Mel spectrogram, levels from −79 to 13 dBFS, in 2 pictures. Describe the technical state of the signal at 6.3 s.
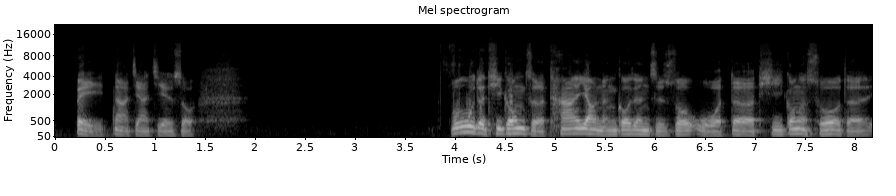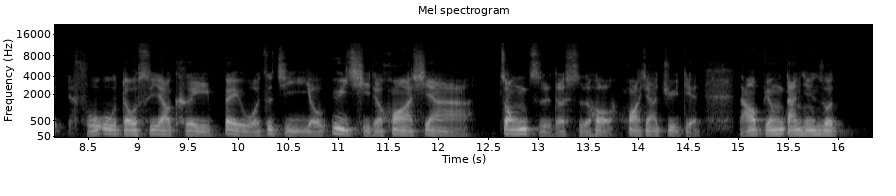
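Around 6.21 to 6.27 s the speech turns briefly rougher and grainier, with added noise, but it never drops out. This is a lost packet rebuilt from error correction: the decoder filled about 40 ms, which fits two 20 ms frames, using the low-bitrate copies carried in the following packets. Those copies lack fine detail and the highest frequencies, so the gap is covered by a coarser stand-in rather than silence.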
